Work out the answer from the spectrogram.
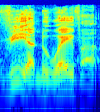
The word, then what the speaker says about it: Villanueva: You have to say it like that, Villanueva.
